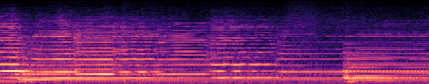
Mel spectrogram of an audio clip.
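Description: Violin and grand piano playing a slow passage: the violin holds long bowed notes over sustained piano chords, with a new low piano chord struck about three and a half seconds in.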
